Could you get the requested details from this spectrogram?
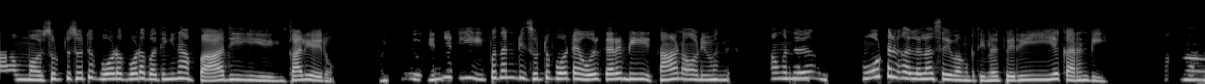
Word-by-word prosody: ஆமா. 220 Hz, -1 st, +1 dB
சுட்டு, 250 Hz, +1 st, -1 dB
சுட்டு 275 Hz, +4 st, 0 dB
போட 250 Hz, +1 st, +3 dB
போட 255 Hz, +2 st, +3 dB
பார்த்திங்கன்னா 245 Hz, +4 st, +1 dB, 0.2 s
பாதி 195 Hz, +5 st, +2 dB, 0.6 s
காலி 205 Hz, +2 st, +3 dB
ஆயிரும். 160 Hz, -5 st, -3 dB, 1.0 s
என்னடி! 300 Hz, +3 st, -3 dB, 0.2 s
இப்போ 225 Hz, +7 st, -1 dB
தானடி 315 Hz, -2 st, -1 dB
சுட்டு 255 Hz, +3 st, +1 dB
போட்டேன் 265 Hz, -3 st, +3 dB
1 235 Hz, -, +3 dB
கரண்டி 250 Hz, 0 st, +3 dB, 0.3 s
காணும் 235 Hz, +2 st, +1 dB
அப்படின்பாங்க. 215 Hz, -1 st, 0 dB, 0.4 s
அவுங்க 270 Hz, +1 st, -3 dB
வந்து 275 Hz, 0 st, 0 dB, 0.7 s
ஹோட்டல்கள்லாம் 285 Hz, -7 st, +1 dB
செய்வாங்க 205 Hz, -5 st, +2 dB
பார்த்தீங்களா 185 Hz, +1 st, 0 dB
பெரிய 215 Hz, +4 st, +2 dB
கரண்டி, 190 Hz, -3 st, +1 dB, 0.9 s
ஆ, 215 Hz, -, +1 dB
240 Hz, 130 wpm, -22 LUFS, 210-270 Hz, 1.0 s, போட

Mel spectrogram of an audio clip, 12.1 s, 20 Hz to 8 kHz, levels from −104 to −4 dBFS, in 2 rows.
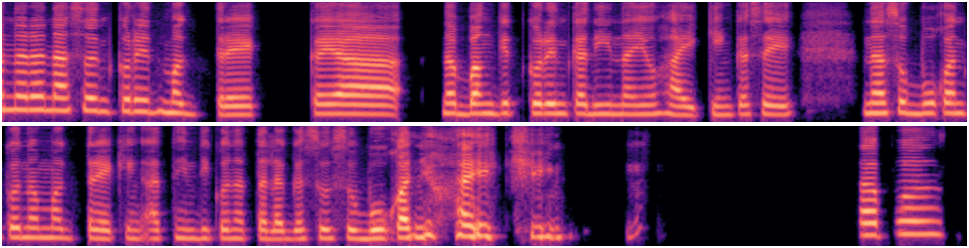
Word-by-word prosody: naranasan 320 Hz, -3 st, +2 dB
ko 295 Hz, -, 0 dB
rin 290 Hz, -2 st, -1 dB
mag 250 Hz, -3 st, 0 dB, 0.2 s
trek, 215 Hz, 0 st, +1 dB, 0.3 s
kaya 230 Hz, -2 st, +4 dB, 0.3 s
nabanggit 245 Hz, 0 st, +2 dB
ko 245 Hz, -, +3 dB
rin 240 Hz, 0 st, +3 dB
kanina 230 Hz, -1 st, -2 dB
yung 230 Hz, +2 st, -5 dB
hiking, 210 Hz, 0 st, -3 dB
kasi 225 Hz, 0 st, -3 dB, 0.4 s
nasubukan 250 Hz, 0 st, +1 dB
ko 245 Hz, -, +1 dB
na 240 Hz, -, -2 dB
mag 230 Hz, -2 st, -5 dB
trekking 215 Hz, -1 st, -3 dB
at 210 Hz, +1 st, -6 dB
hindi 220 Hz, -1 st, -6 dB
ko 220 Hz, -, -3 dB
na 215 Hz, -1 st, -6 dB
talaga 210 Hz, -1 st, -3 dB
susubukan 220 Hz, +1 st, +3 dB
yung 285 Hz, +1 st, -1 dB
hiking. 265 Hz, -2 st, +2 dB, 1.8 s
Tapos 320 Hz, +2 st, +1 dB
235 Hz, 135 wpm, -23 LUFS, 220-260 Hz, 1.8 s, kaya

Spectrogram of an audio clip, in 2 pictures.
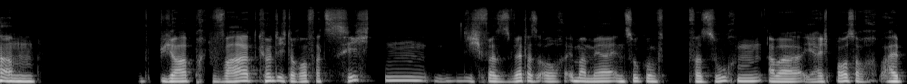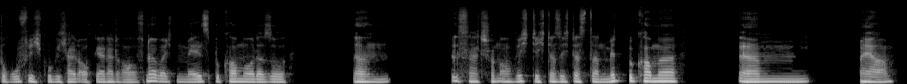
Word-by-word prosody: Ähm 140 Hz, -5 st, +4 dB, 1.3 s
Ja, 140 Hz, 0 st, +5 dB
privat 145 Hz, +4 st, 0 dB
könnte 165 Hz, 0 st, +2 dB
ich 160 Hz, -, 0 dB
darauf 135 Hz, -1 st, 0 dB
verzichten. 170 Hz, 0 st, -4 dB
Ich 145 Hz, -2 st, -5 dB
vers 130 Hz, -4 st, -1 dB
werde 155 Hz, +3 st, +2 dB
das 150 Hz, -3 st, -1 dB
auch 135 Hz, -2 st, -3 dB
immer 150 Hz, -3 st, +1 dB
mehr 140 Hz, +2 st, +2 dB
in 140 Hz, -2 st, 0 dB
Zukunft 140 Hz, -1 st, -1 dB, 0.2 s
versuchen, 150 Hz, -, 0 dB
aber 130 Hz, -1 st, +2 dB
ja, 115 Hz, +2 st, -5 dB
ich 130 Hz, 0 st, -3 dB
brauche 145 Hz, +1 st, +3 dB
es 155 Hz, -1 st, -1 dB
auch 125 Hz, -4 st, -5 dB
halt 140 Hz, -1 st, +3 dB
beruflich 130 Hz, 0 st, -2 dB
gucke 125 Hz, -2 st, -3 dB
ich 120 Hz, -, -7 dB
halt 125 Hz, -1 st, 0 dB
auch 115 Hz, -1 st, -4 dB
gerne 120 Hz, -1 st, -1 dB
drauf, 110 Hz, 0 st, -5 dB
ne, 155 Hz, 0 st, +3 dB
weil 130 Hz, -, 0 dB
ich 125 Hz, -, -12 dB
Mails 120 Hz, +1 st, -1 dB
bekomme 130 Hz, -1 st, +1 dB
oder 120 Hz, -1 st, +2 dB
so. 120 Hz, 0 st, -1 dB, 0.7 s
Ähm, 120 Hz, 0 st, +1 dB, 0.6 s
ist 160 Hz, -5 st, -4 dB
halt 125 Hz, -2 st, 0 dB
schon 135 Hz, 0 st, -2 dB
auch 125 Hz, -1 st, -1 dB
wichtig, 130 Hz, -1 st, -2 dB
dass 130 Hz, -1 st, 0 dB
ich 125 Hz, -1 st, -1 dB
das 135 Hz, -2 st, 0 dB
dann 125 Hz, -2 st, 0 dB
mitbekomme. 145 Hz, -1 st, +5 dB, 0.6 s
Ähm, 125 Hz, +1 st, +3 dB, 0.5 s
ja. 120 Hz, 0 st, +2 dB
135 Hz, 170 wpm, -24 LUFS, 125-145 Hz, 1.3 s, Ja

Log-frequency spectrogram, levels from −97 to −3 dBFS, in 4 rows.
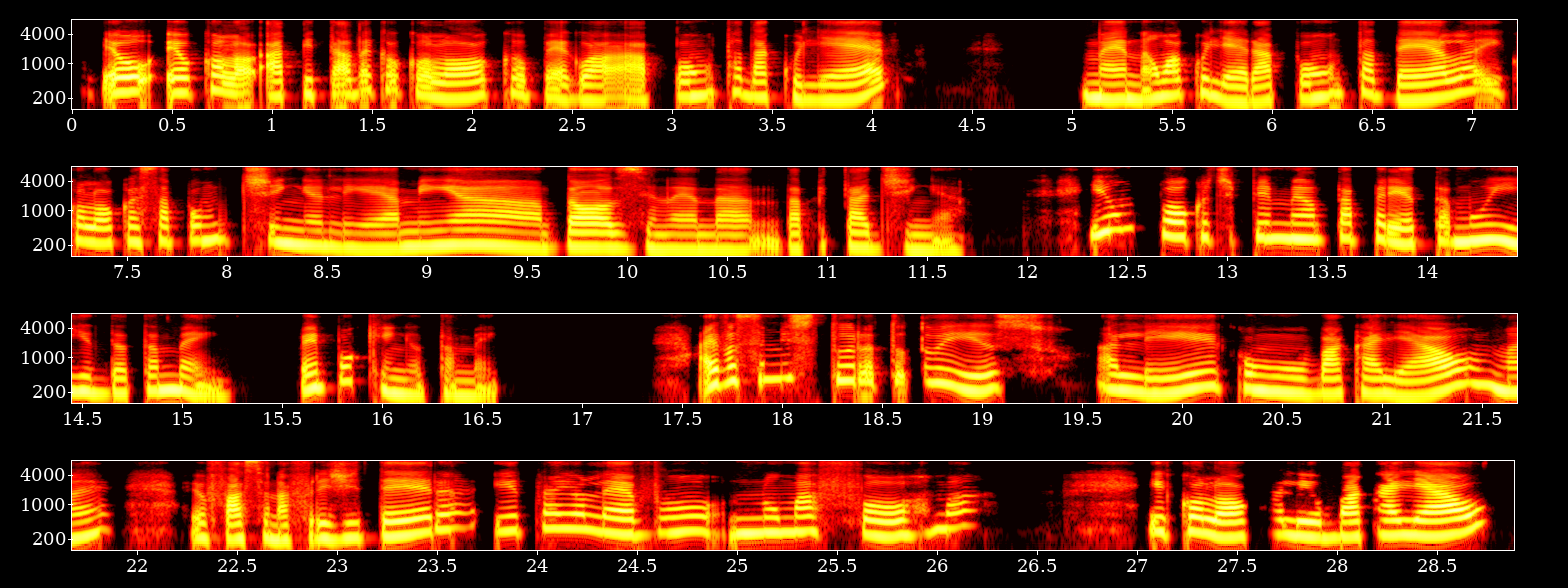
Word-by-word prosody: Eu 270 Hz, +1 st, +6 dB
eu 260 Hz, 0 st, +3 dB
colo 290 Hz, -, +2 dB
a 220 Hz, -, +2 dB
pitada 240 Hz, +1 st, -3 dB
que -, -, -6 dB
eu -, -, -5 dB
coloco 210 Hz, +3 st, 0 dB
eu -, -, -4 dB
pego 185 Hz, -4 st, -3 dB
a 180 Hz, -, 0 dB
a -, -, -6 dB
ponta 235 Hz, +5 st, -3 dB
da 215 Hz, -1 st, -1 dB
colher, 190 Hz, +1 st, -1 dB, 1.0 s
né, 195 Hz, -3 st, +1 dB
não 205 Hz, +3 st, 0 dB
a 230 Hz, -, +3 dB
colher, 185 Hz, -10 st, -2 dB
a 175 Hz, +2 st, 0 dB
ponta 220 Hz, +7 st, -3 dB
dela 210 Hz, +5 st, 0 dB
e -, -, -8 dB
coloco 235 Hz, -1 st, -1 dB
essa 235 Hz, +1 st, -4 dB
pontinha 235 Hz, -4 st, -3 dB
ali, 185 Hz, -2 st, -5 dB
é 170 Hz, 0 st, -4 dB
a -, -, -2 dB
minha 195 Hz, -1 st, 0 dB
dose, 180 Hz, -1 st, +3 dB
né, 165 Hz, 0 st, -5 dB
na 165 Hz, 0 st, -4 dB
da 215 Hz, -7 st, -5 dB
pitadinha. 170 Hz, -4 st, -6 dB, 0.6 s
E 355 Hz, -, +4 dB
um 420 Hz, +2 st, -5 dB
pouco 295 Hz, -2 st, +4 dB
de -, -, -12 dB
pimenta 275 Hz, -1 st, 0 dB
preta 225 Hz, -5 st, -2 dB
moída 230 Hz, -6 st, +2 dB
também, 215 Hz, -4 st, -1 dB, 0.4 s
bem 240 Hz, -, +3 dB
pouquinho 215 Hz, -, -4 dB
também. 170 Hz, -1 st, -7 dB, 1.0 s
Aí -, -, +5 dB
você 340 Hz, +2 st, 0 dB
mistura 370 Hz, -2 st, -2 dB
tudo 320 Hz, -, -6 dB
isso, 235 Hz, -3 st, -1 dB, 0.2 s
ali 225 Hz, +1 st, 0 dB
com 215 Hz, -6 st, +1 dB
o -, -, -5 dB
bacalhau, 190 Hz, -, +1 dB
né? 235 Hz, -1 st, 0 dB, 0.4 s
Eu 210 Hz, -, -3 dB
faço 200 Hz, +2 st, +1 dB
na 190 Hz, -2 st, 0 dB
frigideira, 230 Hz, -, +1 dB
e 295 Hz, +1 st, -4 dB
daí 330 Hz, -1 st, 0 dB
eu 325 Hz, -, +2 dB
levo 275 Hz, +1 st, 0 dB
numa 275 Hz, +2 st, +1 dB
forma, 260 Hz, +9 st, -1 dB, 0.9 s
e 290 Hz, -, +1 dB
coloco 235 Hz, -4 st, +5 dB
ali 240 Hz, -2 st, +3 dB
o 220 Hz, -, -1 dB
bacalhau, 240 Hz, -, +7 dB
225 Hz, 145 wpm, -21 LUFS, 195-265 Hz, 1.0 s, bacalhau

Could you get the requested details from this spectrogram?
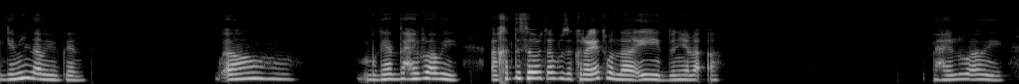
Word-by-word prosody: جميل 255 Hz, +6 st, +2 dB
أوي 225 Hz, -4 st, +1 dB
بجد. 200 Hz, -1 st, -7 dB, 1.3 s
آه، 255 Hz, -1 st, 0 dB, 0.6 s
بجد 235 Hz, +1 st, -1 dB
حلو 255 Hz, +3 st, +2 dB
أوي، 245 Hz, -5 st, +1 dB, 0.3 s
أخدت 270 Hz, +6 st, 0 dB
صور 285 Hz, 0 st, +5 dB
طَب 275 Hz, -1 st, -1 dB
وذكريات، 250 Hz, +1 st, +1 dB
والّا 225 Hz, -5 st, +3 dB
إيه 225 Hz, +2 st, +1 dB
الدنيا 215 Hz, +1 st, -3 dB
لأ؟ 210 Hz, -1 st, -5 dB, 2.1 s
حلو 220 Hz, +3 st, -2 dB
أوي، 220 Hz, -3 st, -3 dB
235 Hz, 100 wpm, -23 LUFS, 215-260 Hz, 2.1 s, صور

